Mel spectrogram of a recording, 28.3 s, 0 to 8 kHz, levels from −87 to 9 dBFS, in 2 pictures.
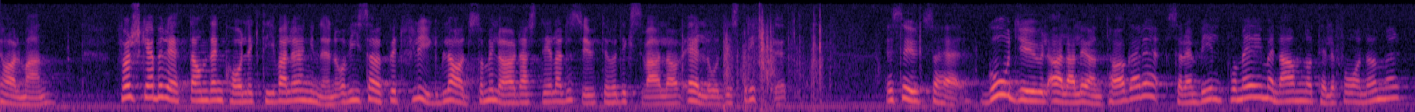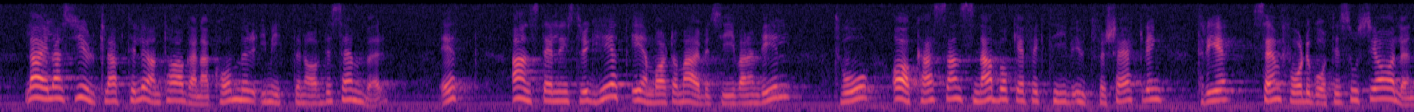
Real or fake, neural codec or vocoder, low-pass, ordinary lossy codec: real; none; 7.2 kHz; none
